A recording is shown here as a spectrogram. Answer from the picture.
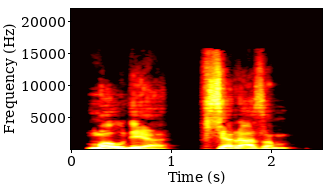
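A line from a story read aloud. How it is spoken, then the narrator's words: Shouting. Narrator (Russian): крикнул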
